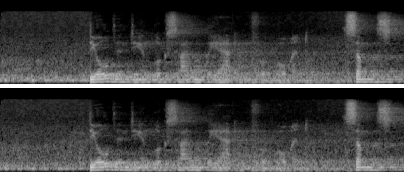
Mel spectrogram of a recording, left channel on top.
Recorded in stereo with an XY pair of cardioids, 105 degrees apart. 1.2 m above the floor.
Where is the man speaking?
Straight ahead, 1.0 m.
